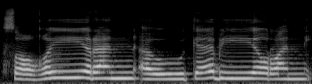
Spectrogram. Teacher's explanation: صاد، غین، را تینوں کو ہم نے پر پڑھنا ہے، موٹا پڑھنا ہے. را کے اوپر تنوین ہے، اس کے بعد حمزہ آ گیا تو ہم نے صغیرن غنہ نہیں کرنا، تنوین جلدی پڑھی جائے گی.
